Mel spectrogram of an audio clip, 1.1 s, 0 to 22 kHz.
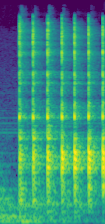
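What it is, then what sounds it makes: Metal RC truck body panel. A part of an all-metal Huina 1582 RC dump truck is tapped seven times at a quick, steady pace during unboxing. Each tap gives a short, bright metallic tick around 1.3 kHz that dies away almost at once, confirming the part is metal.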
